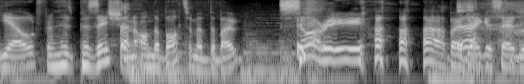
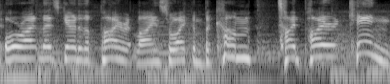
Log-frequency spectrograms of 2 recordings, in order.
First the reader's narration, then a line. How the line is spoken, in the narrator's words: Bodega yelled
